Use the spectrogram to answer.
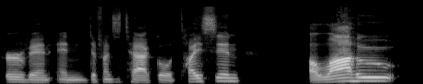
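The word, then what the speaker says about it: Alualu: also elevated Bruce Irvin and defensive tackle Tyson Allahu. How do you say his name? Oluwalu.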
